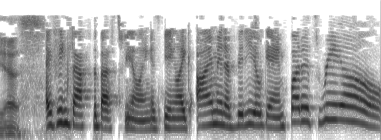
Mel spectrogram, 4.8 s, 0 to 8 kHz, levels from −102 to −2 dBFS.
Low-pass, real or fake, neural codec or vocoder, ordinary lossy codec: 7.2 kHz; fake; codec, 16 kHz, 4 kbps, X-Codec, HuBERT features, trained on balanced general audio; MP3, 24 kbps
